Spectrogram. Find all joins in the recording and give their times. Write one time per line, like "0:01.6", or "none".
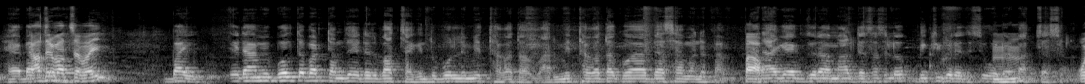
none

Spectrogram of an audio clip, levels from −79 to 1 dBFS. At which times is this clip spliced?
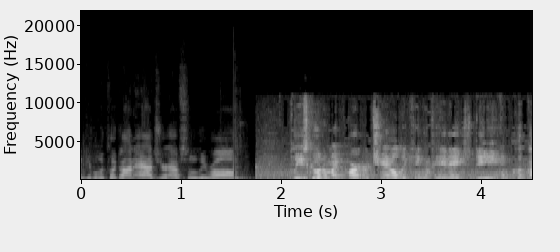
0:01.8

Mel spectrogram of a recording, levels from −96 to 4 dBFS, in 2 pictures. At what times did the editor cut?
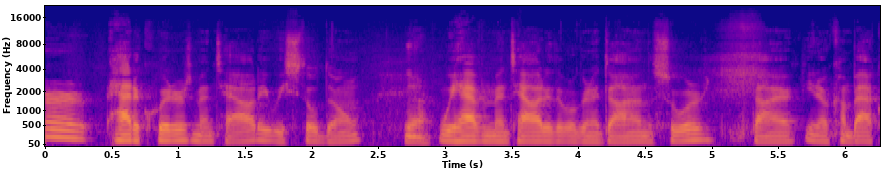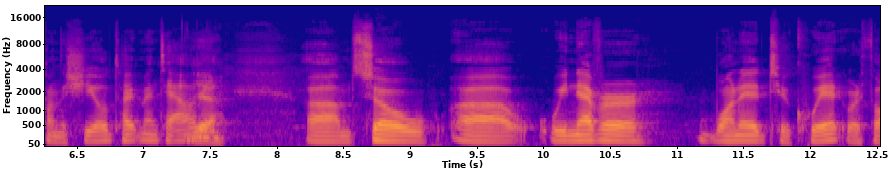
none

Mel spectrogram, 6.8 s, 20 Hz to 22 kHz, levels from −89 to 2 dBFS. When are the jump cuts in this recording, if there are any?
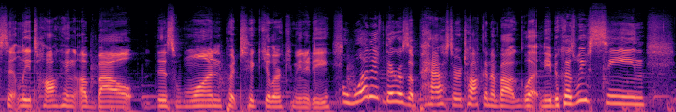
0:03.4

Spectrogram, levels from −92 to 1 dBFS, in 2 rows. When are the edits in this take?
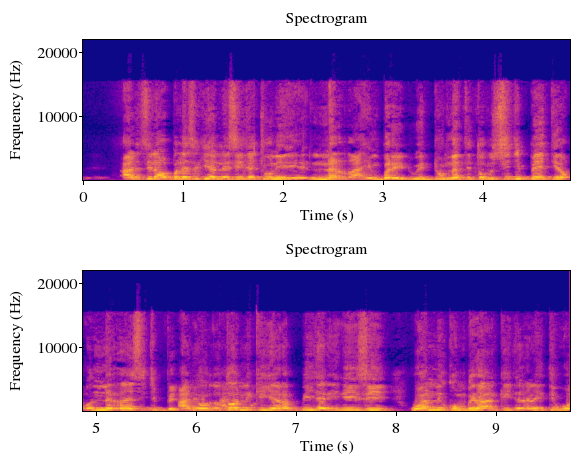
0:05.9

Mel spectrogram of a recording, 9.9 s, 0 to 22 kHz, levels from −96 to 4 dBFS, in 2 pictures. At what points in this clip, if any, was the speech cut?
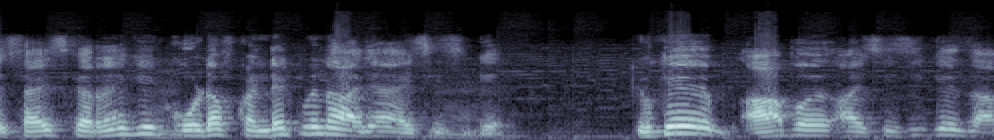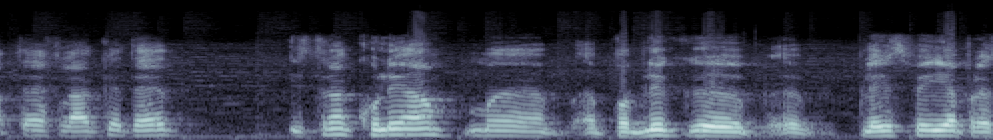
none

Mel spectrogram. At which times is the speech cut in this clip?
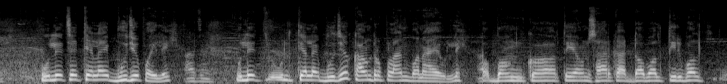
0:04.8

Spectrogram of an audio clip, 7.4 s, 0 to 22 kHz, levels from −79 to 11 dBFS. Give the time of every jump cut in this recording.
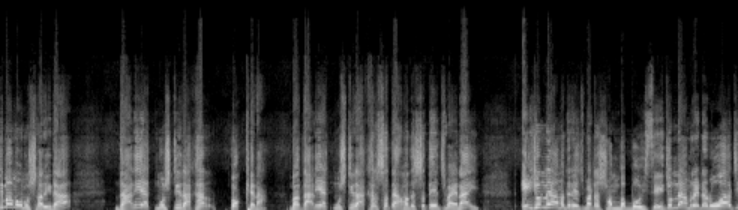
none

